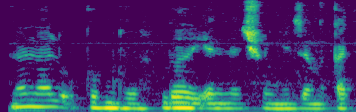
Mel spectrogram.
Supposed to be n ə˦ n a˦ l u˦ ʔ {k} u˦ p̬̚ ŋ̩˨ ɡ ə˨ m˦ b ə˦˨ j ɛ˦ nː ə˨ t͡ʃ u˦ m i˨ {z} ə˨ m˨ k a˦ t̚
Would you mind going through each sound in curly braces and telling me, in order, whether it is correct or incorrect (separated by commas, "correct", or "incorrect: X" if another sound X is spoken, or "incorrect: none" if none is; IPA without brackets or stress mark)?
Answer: correct, correct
